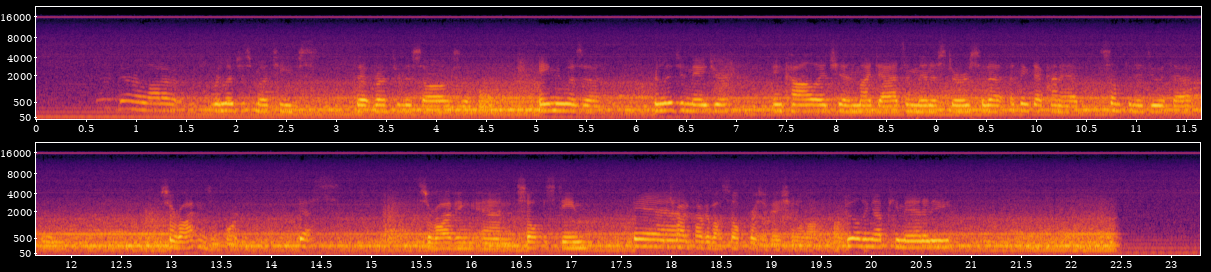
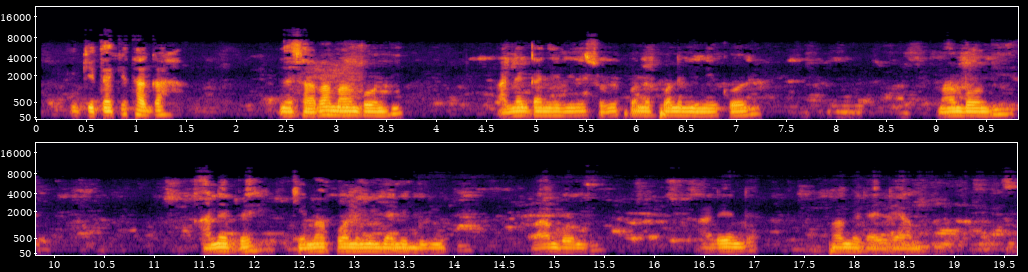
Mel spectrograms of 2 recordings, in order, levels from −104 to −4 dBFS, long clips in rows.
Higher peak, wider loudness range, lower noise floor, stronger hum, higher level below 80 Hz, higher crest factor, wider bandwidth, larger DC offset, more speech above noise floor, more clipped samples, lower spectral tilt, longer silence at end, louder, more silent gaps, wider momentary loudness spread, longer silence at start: second, -8 dBFS vs 0 dBFS; second, 3 LU vs 8 LU; second, -45 dBFS vs -57 dBFS; neither; first, -48 dBFS vs -56 dBFS; second, 14 dB vs 24 dB; first, 17 kHz vs 7.6 kHz; first, 0.1% vs under 0.1%; second, 23 dB vs 35 dB; neither; first, -8 dB/octave vs -5 dB/octave; about the same, 0 s vs 0 s; about the same, -24 LUFS vs -22 LUFS; neither; second, 7 LU vs 21 LU; second, 0 s vs 0.15 s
